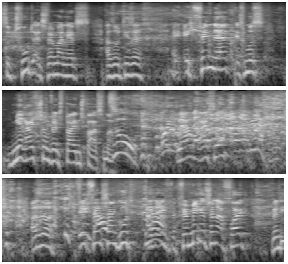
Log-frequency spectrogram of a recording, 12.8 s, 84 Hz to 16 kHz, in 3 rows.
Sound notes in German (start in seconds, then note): 8.0 Lachen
